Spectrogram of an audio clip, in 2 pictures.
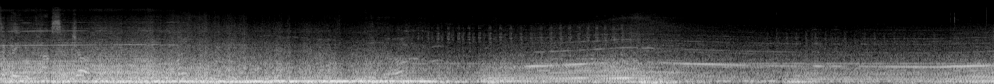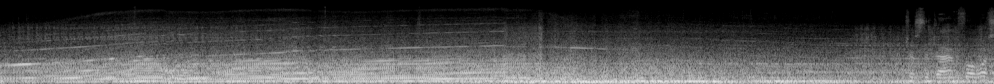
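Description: Extreme high-performance sports car engine rising and falling in revs with shifts between gears, loud and close throughout, heard from inside the cabin beneath people talking.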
